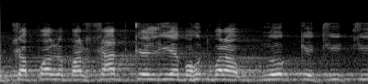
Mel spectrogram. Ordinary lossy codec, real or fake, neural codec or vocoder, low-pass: none; real; none; 7.2 kHz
